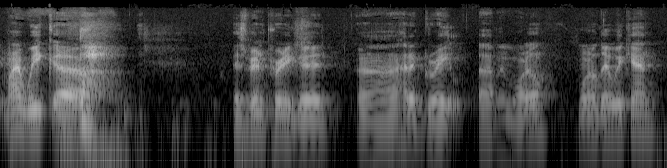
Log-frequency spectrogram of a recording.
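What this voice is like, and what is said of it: Voice slightly off. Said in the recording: “I've been hit with like uh, the allergies so my voice is a little off right now. And if you hear me cough”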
